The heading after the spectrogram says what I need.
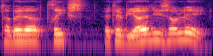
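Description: A man reading an audiobook, voicing a gentle young woman who pleads tenderly and softly. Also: on the high side, steady tone, takes it slowly. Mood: tender, sorrowful.

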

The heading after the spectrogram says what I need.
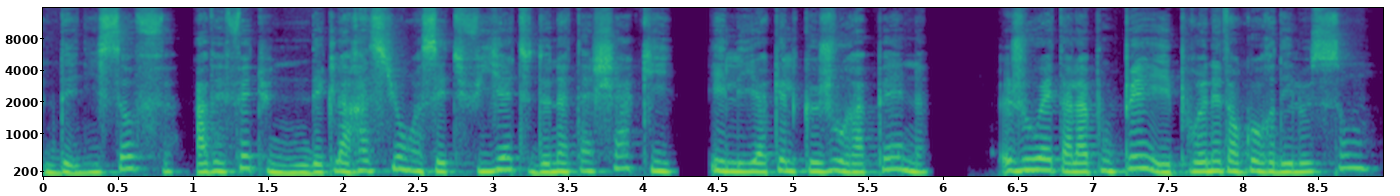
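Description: A woman reading a classic novel aloud as an audiobook narrator, softly and at times half-whispered. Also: mid-range voice, normal speed, slightly rough. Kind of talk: scripted narration.

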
